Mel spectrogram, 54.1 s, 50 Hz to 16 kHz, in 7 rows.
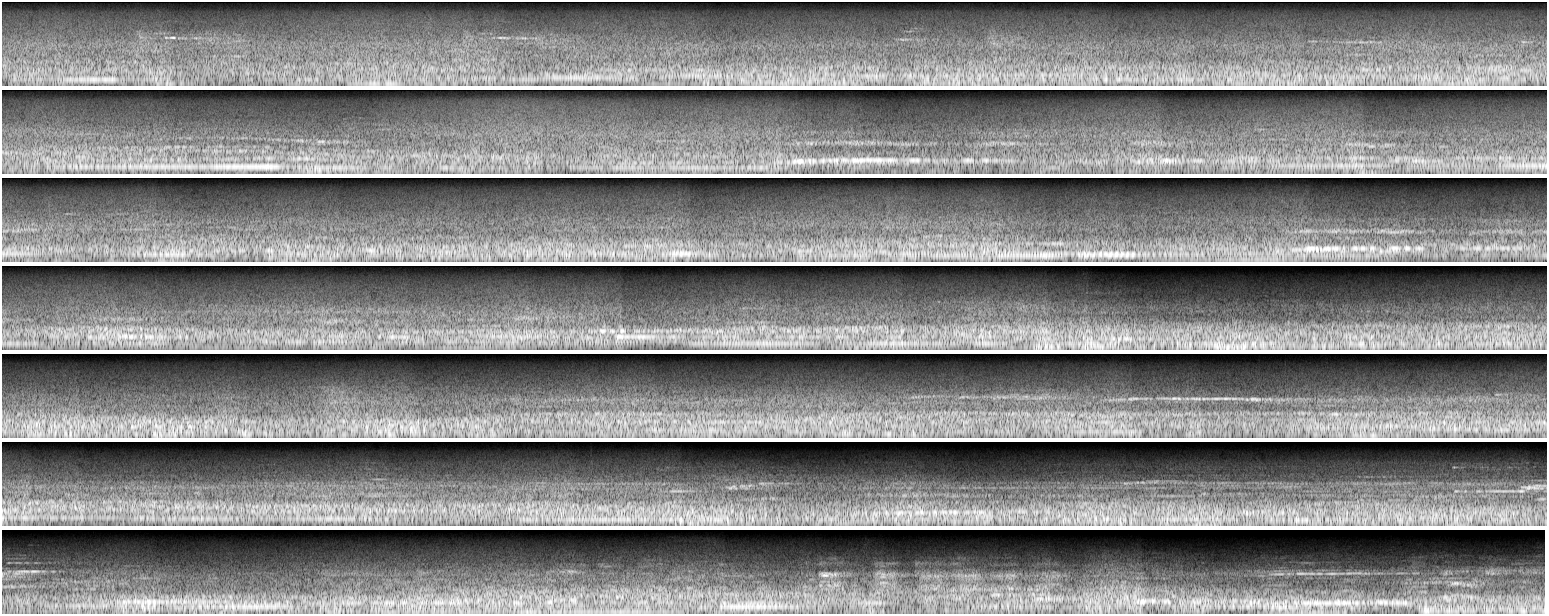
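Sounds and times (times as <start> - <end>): faint voices: 0.0 - 54.0
machinery noise: 0.0 - 54.0
rushing water: 0.0 - 54.0.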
